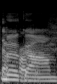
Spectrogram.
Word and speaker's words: Mogambo: yeah, it's Mogambo.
